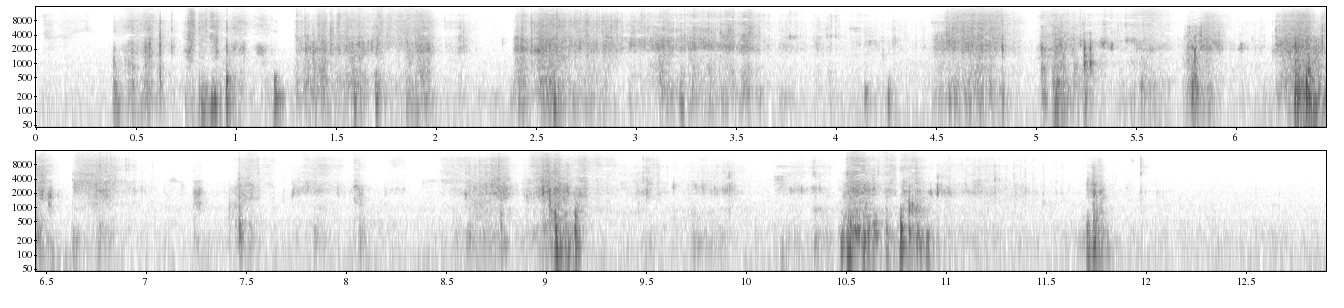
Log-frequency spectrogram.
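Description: Cardboard carton and plastic bag rustling and crinkling as an ink bottle is unpacked by hand, in irregular bursts with a few sharp knocks of the bottle and box.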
